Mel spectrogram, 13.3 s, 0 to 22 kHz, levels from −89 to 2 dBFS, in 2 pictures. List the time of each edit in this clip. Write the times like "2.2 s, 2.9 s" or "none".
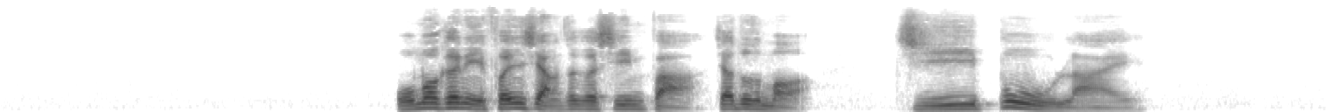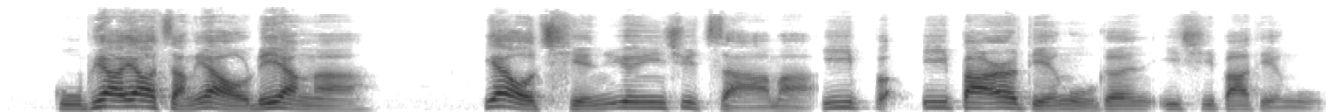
10.7 s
